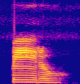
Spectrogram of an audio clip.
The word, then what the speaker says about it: pero: Now, again, if you imagine that there is a double T sound in there as a New Yorker, and you're thinking of the word bottle, then that bottle, you could replace that in for your single R.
